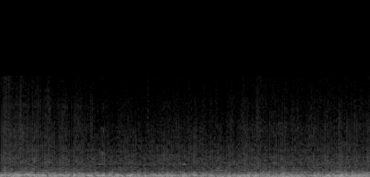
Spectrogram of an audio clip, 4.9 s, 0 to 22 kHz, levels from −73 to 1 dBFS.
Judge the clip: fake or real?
fake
